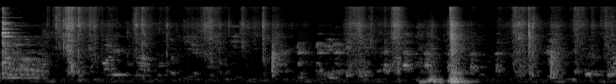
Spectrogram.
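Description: A roll of plastic cling wrap being handled and pulled out: irregular crinkling rustles and small knocks, with a dull thump about four seconds in.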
